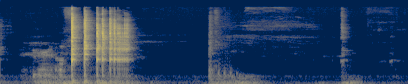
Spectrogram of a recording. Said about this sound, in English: Give me a persuasion roll. Let's leave this up to the dice.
